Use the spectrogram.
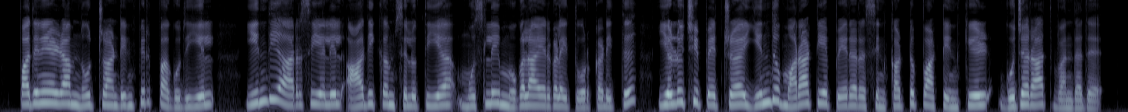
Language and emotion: Tamil, neutral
